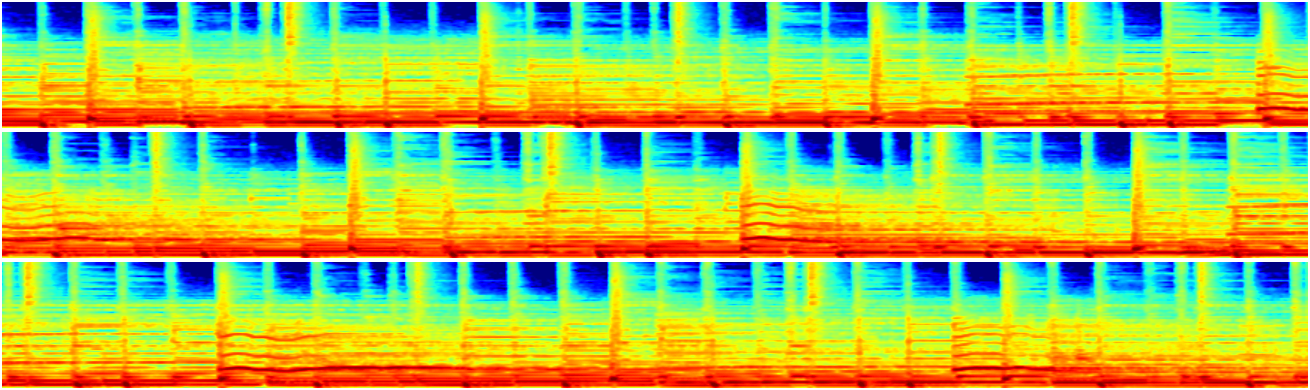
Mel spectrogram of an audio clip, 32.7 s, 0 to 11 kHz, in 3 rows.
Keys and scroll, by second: 27.5 ctrl+y, 31.1 ctrl+y.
